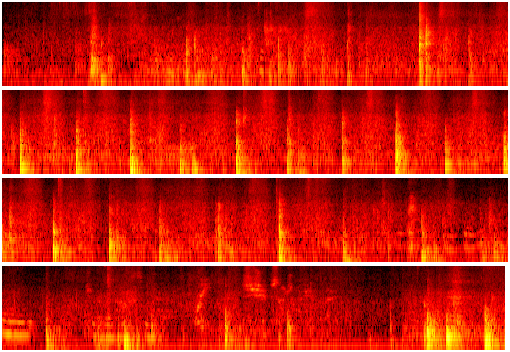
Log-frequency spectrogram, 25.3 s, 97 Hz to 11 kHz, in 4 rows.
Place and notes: Chartres, France - Creative arts store
A small walk into a creative arts store. This is located in a very old traditional house.
30 December 2015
